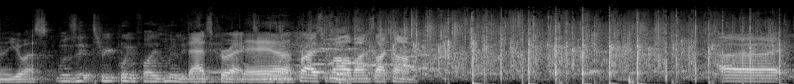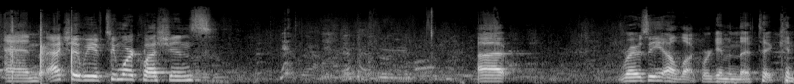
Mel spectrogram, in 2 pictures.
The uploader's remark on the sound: LIVE From London. MuggleCast is LIVE in London for Waterstone’s Beedle the Bard release party!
